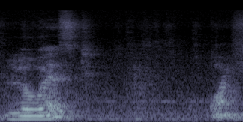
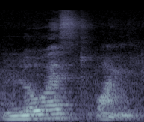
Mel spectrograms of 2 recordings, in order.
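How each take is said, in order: First: lowest and point said as two separate words with a long pause between; slow, spaced repeat. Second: Said in the usual way. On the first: Shown as a demonstration. Teacher repeating the term for students, slow and spaced out.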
